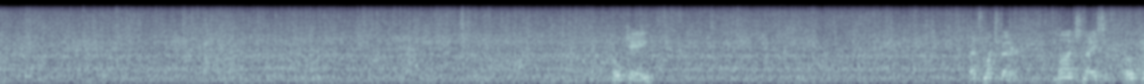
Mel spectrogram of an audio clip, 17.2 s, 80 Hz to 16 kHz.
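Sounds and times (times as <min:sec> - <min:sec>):
hot water pouring from a tap into a bathtub: 0:00.0 - 0:17.1
speech: 0:09.3 - 0:09.9, 0:14.6 - 0:17.1.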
